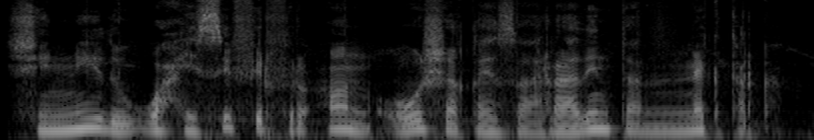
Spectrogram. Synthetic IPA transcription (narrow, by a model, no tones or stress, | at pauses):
ʃɪnːiðʊwɑħɑjsɪfɪrfɪrʕɔːnʊʊʃɑqɛjsaːraːðɪnt̪ʰɐnɛkt̪ʰɐrkʰɐ̥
